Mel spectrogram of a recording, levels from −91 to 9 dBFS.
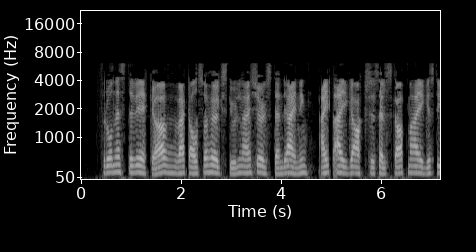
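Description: From start to end the speech has nothing above 6 kHz and sounds dull and smeared, with a watery, warbling fizz on sibilants and held sounds. That texture marks heavy AAC compression rather than a plain low-pass filter. The likely cause is AAC-LC at a bitrate that points to about 16 kbps.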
